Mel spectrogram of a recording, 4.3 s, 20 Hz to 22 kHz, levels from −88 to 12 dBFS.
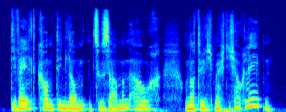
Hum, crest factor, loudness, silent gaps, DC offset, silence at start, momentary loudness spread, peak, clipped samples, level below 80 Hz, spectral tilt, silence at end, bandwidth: none; 16 dB; -24 LUFS; none; under 0.1%; 0.15 s; 7 LU; -8 dBFS; under 0.1%; -52 dBFS; -6.5 dB/octave; 0.2 s; 15.5 kHz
